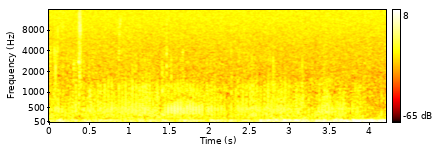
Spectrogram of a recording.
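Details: Mother cat caring for her six-day-old kittens, giving a low, rumbling purr that throbs steadily throughout, growing slightly louder toward the end.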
